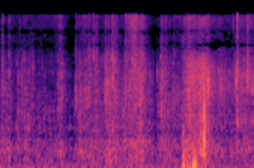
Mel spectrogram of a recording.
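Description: Plastic bags crinkling as they are handled, with a louder rustle about one and a half seconds in.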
